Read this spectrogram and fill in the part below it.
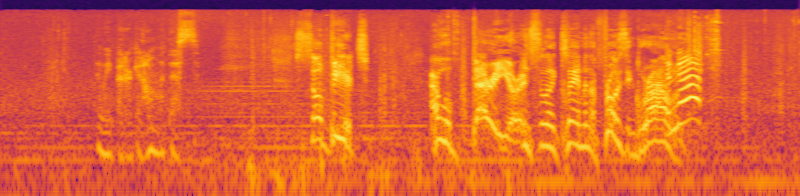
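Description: A man speaks in a deep, serious voice, close by.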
